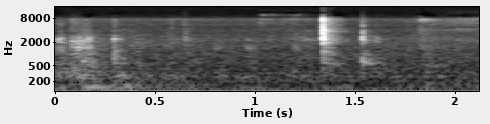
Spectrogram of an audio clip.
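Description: Sony CDP-C315 five-disc CD changer's mechanism ticking faintly as it loads a disc and starts play, with one sharp click a little over a second in and a softer one just after, over a low steady hum.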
